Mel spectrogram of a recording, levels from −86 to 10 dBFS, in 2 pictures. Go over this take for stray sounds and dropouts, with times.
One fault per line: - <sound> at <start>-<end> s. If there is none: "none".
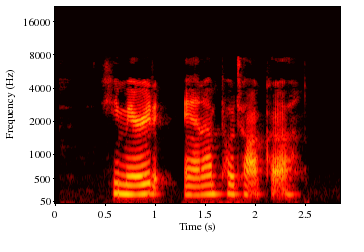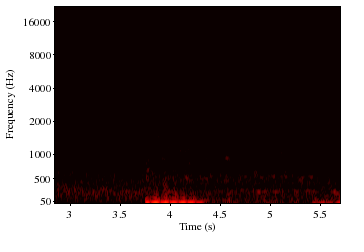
none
